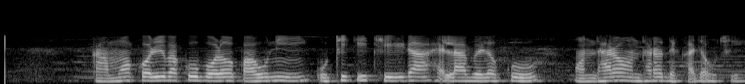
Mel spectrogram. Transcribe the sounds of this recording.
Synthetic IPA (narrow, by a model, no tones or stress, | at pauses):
kamɔkɔɾibakubɔɭɔpawniuʈʰikit͡ʃʰiɽaɦḛlabeɭɔku | ɔnd̪ʱaɾɔːnd̪ʱaɾɔd̪ekʰa̰d͡ʒa̰wt͡ʃʰi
